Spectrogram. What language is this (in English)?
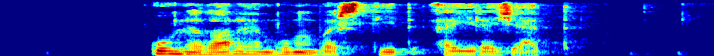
Catalan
